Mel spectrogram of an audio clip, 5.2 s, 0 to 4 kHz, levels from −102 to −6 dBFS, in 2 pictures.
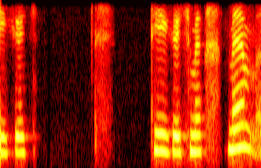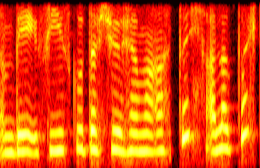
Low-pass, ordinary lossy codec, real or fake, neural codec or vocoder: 3.6 kHz; none; real; none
